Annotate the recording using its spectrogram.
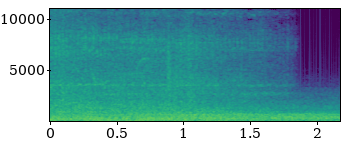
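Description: Tanks moving: a steady, dense rumble of engines and tracks. Near the end the higher part of the sound cuts off sharply, leaving only a low rumble.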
